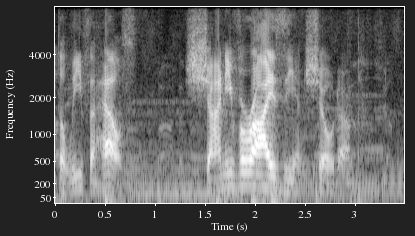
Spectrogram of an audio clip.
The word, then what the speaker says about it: Virizion: leave the house, shiny Virizion showed up. Not shiny Virizion, it's not pronounced Virizion. Just like it's not Rayquaza, it's Rayquaza, it's Virizion.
